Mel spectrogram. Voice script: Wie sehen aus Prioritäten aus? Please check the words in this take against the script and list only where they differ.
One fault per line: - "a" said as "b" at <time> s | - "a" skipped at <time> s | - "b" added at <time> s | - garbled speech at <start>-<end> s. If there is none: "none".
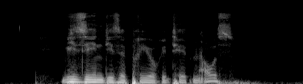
- "aus" said as "diese" at 1.0 s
